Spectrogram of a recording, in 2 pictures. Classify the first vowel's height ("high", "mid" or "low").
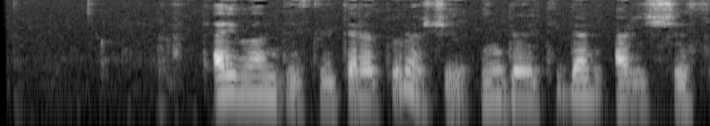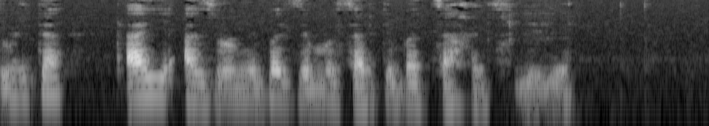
low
